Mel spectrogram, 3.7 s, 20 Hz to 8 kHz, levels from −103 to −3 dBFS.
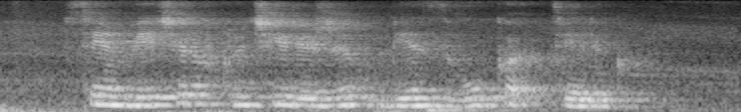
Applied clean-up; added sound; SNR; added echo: none; Subway, metro, underground; 17 dB; reverberation time 0.8 s.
